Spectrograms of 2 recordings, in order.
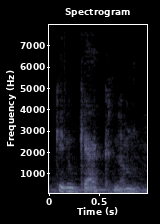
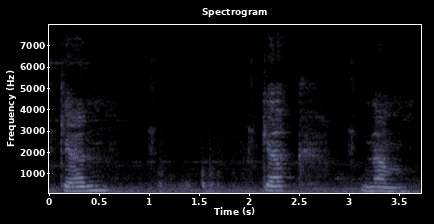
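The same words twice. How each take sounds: First: It is said quickly as one word. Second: It is said slowly, syllable by syllable. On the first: "Then you would speed it up" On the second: "to break this up"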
